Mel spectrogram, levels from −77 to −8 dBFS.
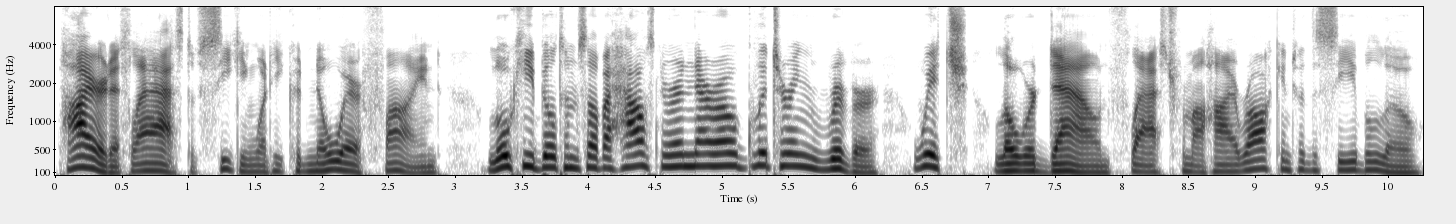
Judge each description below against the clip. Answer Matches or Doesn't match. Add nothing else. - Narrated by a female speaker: Doesn't match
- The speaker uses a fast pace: Doesn't match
